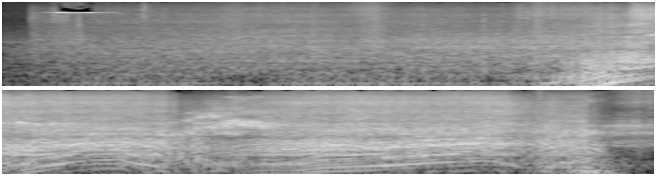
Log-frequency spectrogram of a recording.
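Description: Car engine revving hard under acceleration, heard from inside the cabin: after a few seconds of road and wind noise it grows louder and its pitch climbs and falls several times.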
